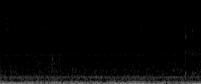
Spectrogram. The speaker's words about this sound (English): Let me just sit back a little while you write that down.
